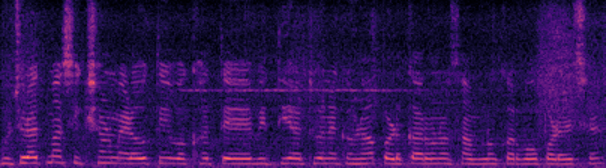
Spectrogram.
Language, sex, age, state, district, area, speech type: Gujarati, female, 30-45, Gujarat, Surat, urban, spontaneous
